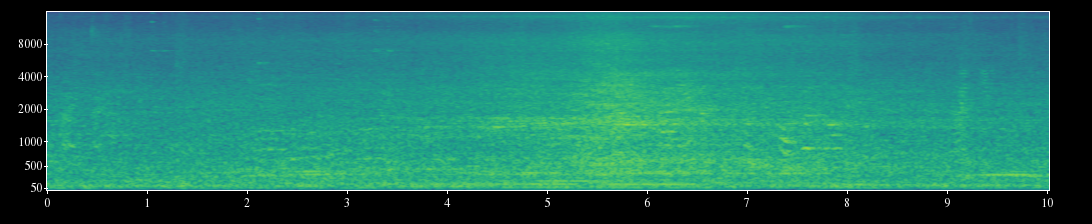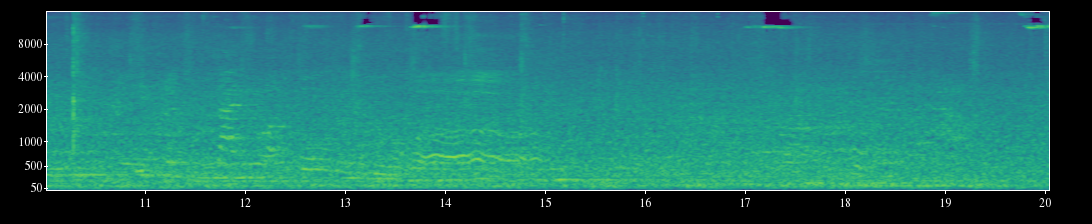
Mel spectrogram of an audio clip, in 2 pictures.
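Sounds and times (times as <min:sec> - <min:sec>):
motorbike passing: 0:01.4 - 0:19.2.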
